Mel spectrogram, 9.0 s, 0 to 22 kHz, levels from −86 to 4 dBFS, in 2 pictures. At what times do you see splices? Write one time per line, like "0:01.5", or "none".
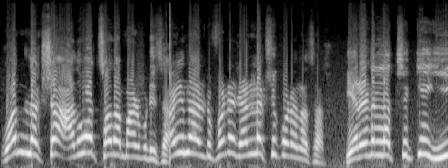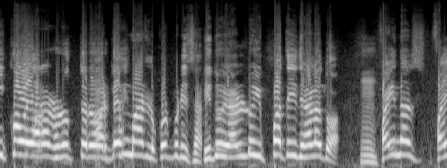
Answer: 0:01.7
0:06.4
